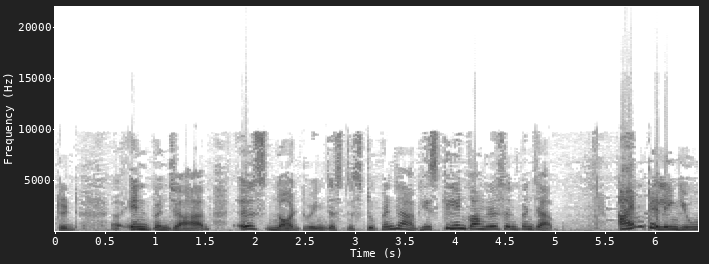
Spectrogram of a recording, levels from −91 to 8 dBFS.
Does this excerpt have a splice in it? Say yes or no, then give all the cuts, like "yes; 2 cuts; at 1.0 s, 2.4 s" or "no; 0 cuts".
no; 0 cuts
